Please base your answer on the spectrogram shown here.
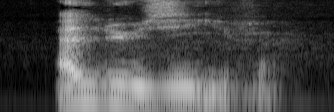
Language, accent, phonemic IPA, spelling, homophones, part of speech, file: French, Canada, /a.ly.ziv/, allusives, allusive, adjective, LL-Q150 (fra)-allusives.wav
- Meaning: feminine plural of allusif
